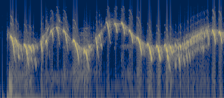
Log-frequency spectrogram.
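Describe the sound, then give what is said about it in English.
Computer-generated birds chirping in a fast, unbroken stream of tweets that glide up and down in pitch, fairly loud, with no voices or other sounds. “Oh, that was birds chirping, but truly did not sound like birds. They definitely were computer birds.”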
